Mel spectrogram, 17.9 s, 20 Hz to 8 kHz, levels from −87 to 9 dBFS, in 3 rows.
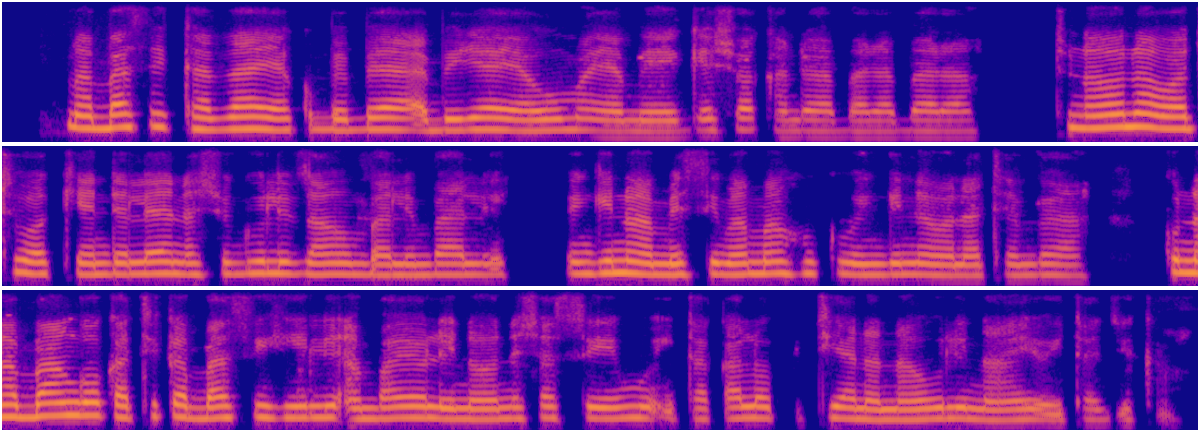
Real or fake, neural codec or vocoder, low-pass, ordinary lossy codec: real; none; 7.2 kHz; Opus, 32 kbps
